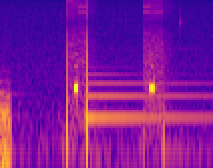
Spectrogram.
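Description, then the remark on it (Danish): A telephone ringing tone heard while calling: two short electronic beeps with sharp clicks, about three-quarters of a second apart, over a steady low tone on the line. No voices. “Hvis du synger med på, på den der tre øh, ventetone”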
